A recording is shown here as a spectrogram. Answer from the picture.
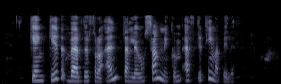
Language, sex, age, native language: Icelandic, female, 50-59, Icelandic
